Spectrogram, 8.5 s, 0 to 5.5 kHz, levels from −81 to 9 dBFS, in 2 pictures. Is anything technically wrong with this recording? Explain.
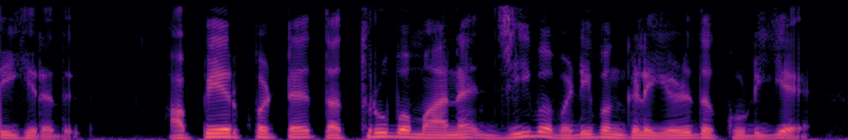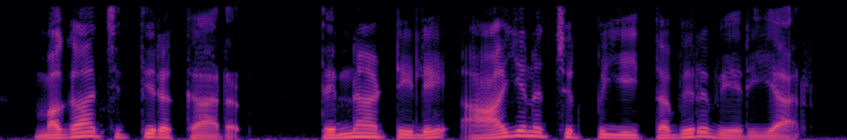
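No, nothing technically wrong turns up anywhere in this speech recording, so there's no fault to point to here.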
